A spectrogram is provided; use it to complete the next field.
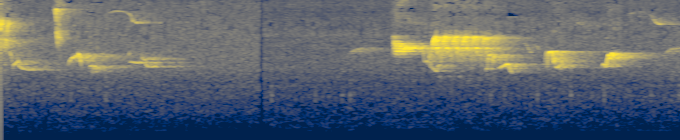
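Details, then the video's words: Male Eastern towhee giving its "drink your tea" song twice: a clear high whistled note, a lower note, then a rapid ringing trill, with a pause of about three seconds between the two phrases and faint background hiss. "Eastern towhee song | Drink your tea"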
